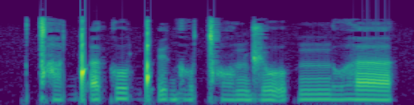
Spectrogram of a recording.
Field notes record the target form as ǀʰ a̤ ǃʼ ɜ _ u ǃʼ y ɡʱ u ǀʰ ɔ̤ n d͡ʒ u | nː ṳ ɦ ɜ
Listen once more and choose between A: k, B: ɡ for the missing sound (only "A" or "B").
A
